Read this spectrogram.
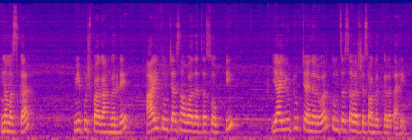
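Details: Adult woman speaking Marathi; Normal speech.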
